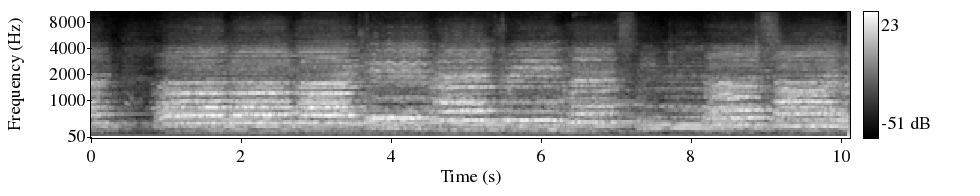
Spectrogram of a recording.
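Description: A mixed choir of men and women singing in harmony, holding long notes phrase by phrase, with a short break for breath just after the start.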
